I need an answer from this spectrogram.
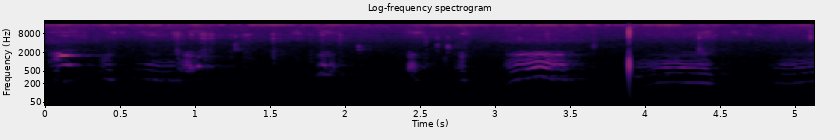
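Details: Golden Retriever puppies, filmed 25 February 2017, whining and whimpering: high, wavering, arching cries repeated in short bursts, with several pups overlapping and one sharp click.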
